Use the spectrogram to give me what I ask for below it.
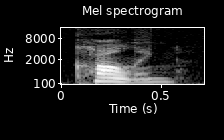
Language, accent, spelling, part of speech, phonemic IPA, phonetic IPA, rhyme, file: English, US, calling, verb / noun, /ˈkɔlɪŋ/, [kʰɔlɪŋ], -ɔːlɪŋ, En-us-calling.ogg
- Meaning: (verb) present participle and gerund of call; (noun) A strong urge (to do some particular thing with or in one's life, for example to become religious, to help the poor, or to be an entertainer)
